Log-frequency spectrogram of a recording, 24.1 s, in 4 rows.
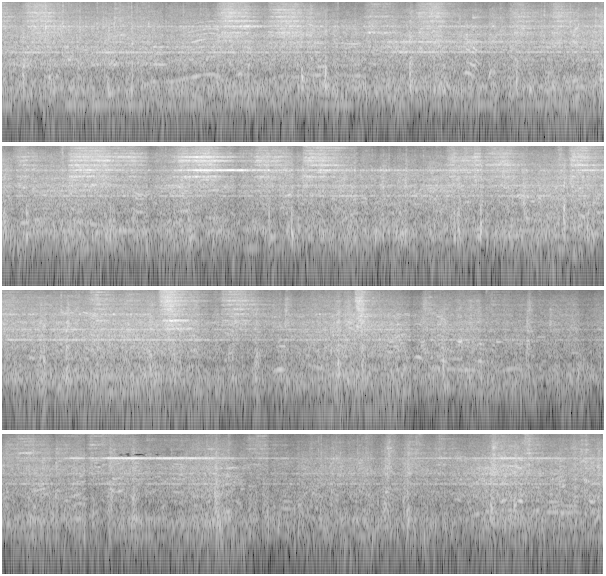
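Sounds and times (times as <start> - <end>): train wheels rumbling on rails: 0.0 - 24.0
high-pitched wheel squeal: 18.3 - 20.5.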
